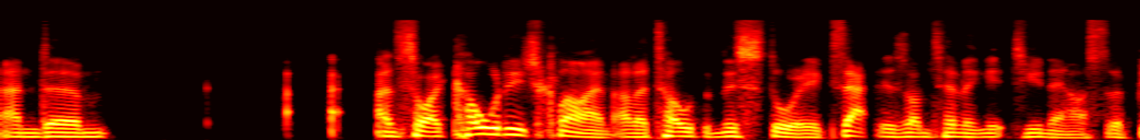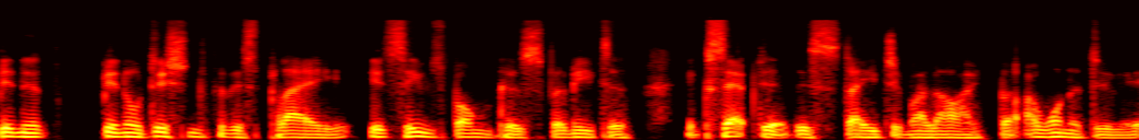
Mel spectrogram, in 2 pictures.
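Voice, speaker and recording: A man with an English accent talks at a very fast pace in a fairly low voice with ordinary pitch variation, sounding dry and close with no echo against a quiet background. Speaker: life coach and author. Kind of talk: interview storytelling. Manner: animated.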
